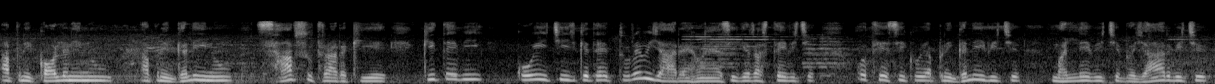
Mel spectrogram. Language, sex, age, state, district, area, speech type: Punjabi, male, 60+, Punjab, Hoshiarpur, rural, spontaneous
